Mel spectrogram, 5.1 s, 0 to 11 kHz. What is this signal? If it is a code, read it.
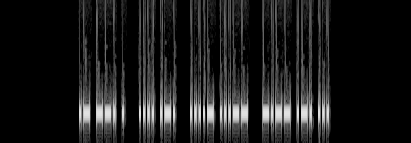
Morse code, heard as a keyed tone, about 46 wpm, 700 Hz. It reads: AGE HR 43 YRS
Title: K1USN SST QSO Practice 45wpm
